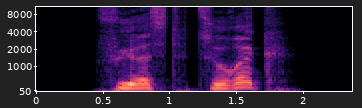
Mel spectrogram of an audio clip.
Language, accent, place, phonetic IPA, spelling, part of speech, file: German, Germany, Berlin, [ˌfyːɐ̯st t͡suˈʁʏk], führst zurück, verb, De-führst zurück.ogg
- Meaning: second-person singular present of zurückführen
